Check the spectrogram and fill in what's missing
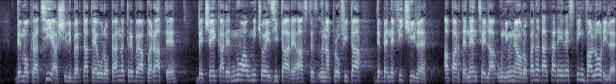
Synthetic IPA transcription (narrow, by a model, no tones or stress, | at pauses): d̪e̞mo̞kɾat̪sijaʃilibe̞rt̪at̪eae̞uɾo̞peanət̪ɾe̞bujeapəɾat̪e̞ | d̪e̞t͡ʃe̞jkaɾe̞nuawnit͡ʃʲo̞e̞zit̪aɾe̞ast̪əzʲɨnapɾo̞fit̪ad̪e̞be̞ne̞fit͡ʃiːle̞ | apart̪e̞ne̞nt̪se̞jlaʔuniuneae̞uɾo̞peanəd̪arkaɾe̞jre̞spiŋɡvalo̞ɾile̞̰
